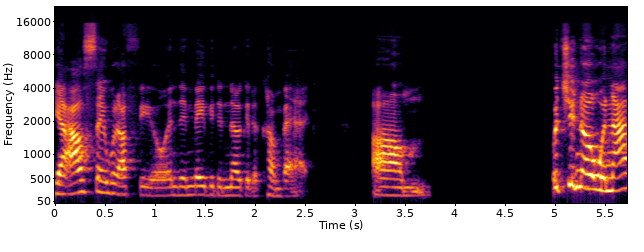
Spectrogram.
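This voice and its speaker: A woman's voice with big swings in loudness and long, frequent pauses. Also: moderate pace. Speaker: poet and author. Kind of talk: interview.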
